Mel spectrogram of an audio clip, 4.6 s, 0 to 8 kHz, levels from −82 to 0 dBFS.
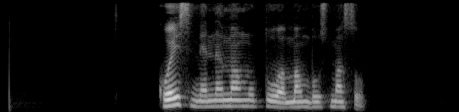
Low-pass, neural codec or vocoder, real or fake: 7.2 kHz; codec, 16 kHz in and 24 kHz out, 0.9 kbps, LongCat-Audio-Codec, fine tuned four codebook decoder; fake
